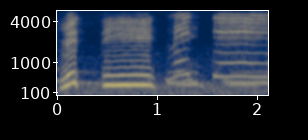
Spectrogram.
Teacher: تاء شدة وكسرة. ياء مد طبيعي حركتين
